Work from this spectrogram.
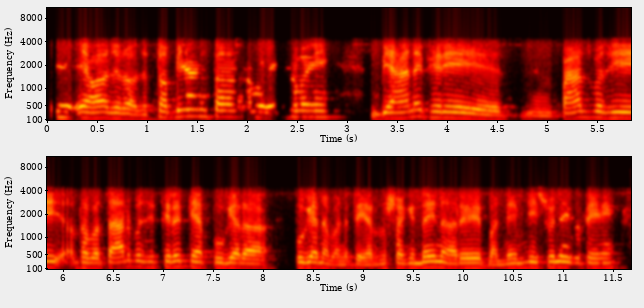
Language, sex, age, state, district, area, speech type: Nepali, male, 60+, West Bengal, Kalimpong, rural, conversation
